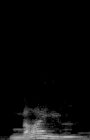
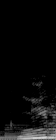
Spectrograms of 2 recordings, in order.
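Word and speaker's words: Nile: नील या नाइल? नाइल बोलते हैं ना, नील रिवर या नाइल नाइल रिवर.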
